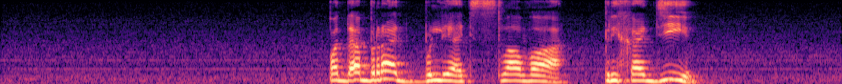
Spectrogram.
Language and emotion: Russian, angry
